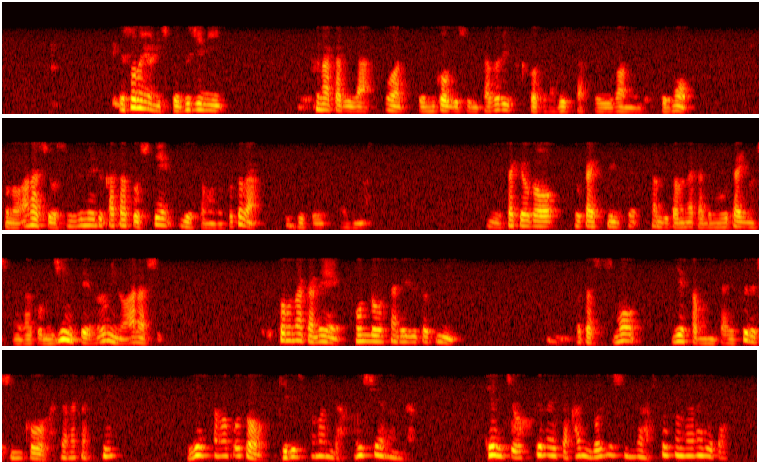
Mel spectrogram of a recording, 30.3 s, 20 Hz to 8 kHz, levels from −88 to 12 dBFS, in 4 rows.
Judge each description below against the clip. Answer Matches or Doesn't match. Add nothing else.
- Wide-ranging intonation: Matches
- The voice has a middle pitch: Matches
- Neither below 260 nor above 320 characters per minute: Doesn't match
